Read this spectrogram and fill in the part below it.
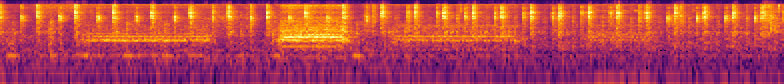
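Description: A Cricut Maker cutting machine runs in short whirring bursts with brief gaps between them, close and fairly loud, with a louder burst near the middle.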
